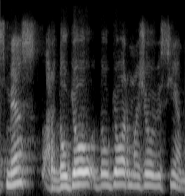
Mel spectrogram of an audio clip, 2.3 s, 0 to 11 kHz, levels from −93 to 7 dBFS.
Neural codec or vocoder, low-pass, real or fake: none; 9.9 kHz; real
